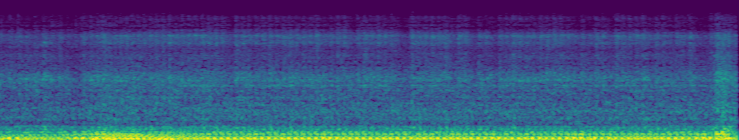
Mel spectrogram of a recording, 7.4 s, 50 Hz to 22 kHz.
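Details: Bajaj Dominar 400 BS6: steady idle carrying a rapid, even clatter about four beats a second over the exhaust; slack timing chain rattling.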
